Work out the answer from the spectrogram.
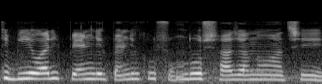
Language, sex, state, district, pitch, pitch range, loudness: Bengali, female, West Bengal, Dakshin Dinajpur, 245 Hz, 220-260 Hz, -16 LUFS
